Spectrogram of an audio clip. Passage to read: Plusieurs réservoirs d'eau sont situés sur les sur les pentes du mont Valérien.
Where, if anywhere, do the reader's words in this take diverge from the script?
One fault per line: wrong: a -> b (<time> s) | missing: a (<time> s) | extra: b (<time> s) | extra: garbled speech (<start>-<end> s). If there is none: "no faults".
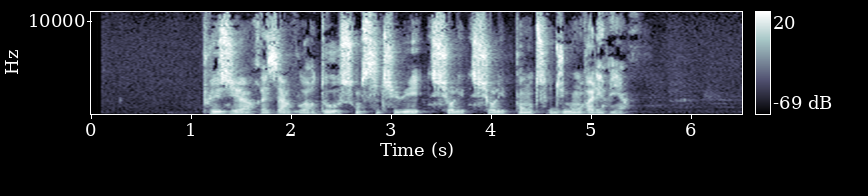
no faults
